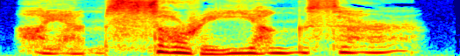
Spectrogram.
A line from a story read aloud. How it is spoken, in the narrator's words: whispered Nanny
